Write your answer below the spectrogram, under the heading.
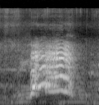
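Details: Goat in a village pen at Ngrambingan, Trenggalek, Indonesia, among three pregnant does and a young buck; a single drawn-out, quavering bleat lasting under a second over a low steady hum.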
